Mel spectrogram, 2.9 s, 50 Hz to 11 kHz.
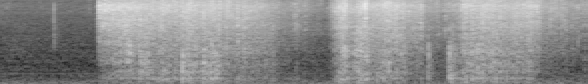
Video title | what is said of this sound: Urban Worm Bag V2 with ENCs - Tiny European Nightcrawlers 05/23/2024 | that nice glassy sound that means that it's really well broken down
